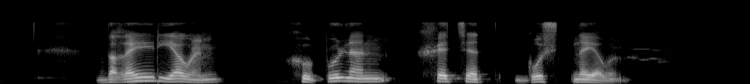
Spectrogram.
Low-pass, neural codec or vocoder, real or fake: 7.2 kHz; codec, 16 kHz, 1 kbps, X-Codec, HuBERT features, trained on balanced general audio; fake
